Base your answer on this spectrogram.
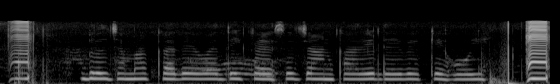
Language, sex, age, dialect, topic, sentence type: Bhojpuri, female, 18-24, Western, banking, question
